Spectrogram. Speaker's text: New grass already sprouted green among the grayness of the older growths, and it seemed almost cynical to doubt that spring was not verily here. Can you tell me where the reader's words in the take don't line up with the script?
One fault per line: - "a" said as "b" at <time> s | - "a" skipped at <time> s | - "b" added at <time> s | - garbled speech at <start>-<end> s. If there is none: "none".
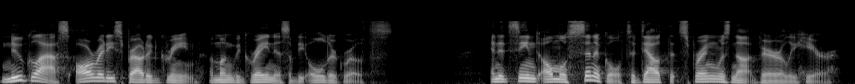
- "grass" said as "glass" at 0.2 s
